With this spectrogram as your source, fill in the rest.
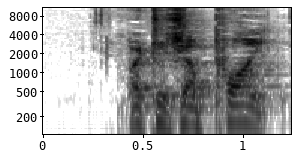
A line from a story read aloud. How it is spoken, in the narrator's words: Brisa asked sharply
